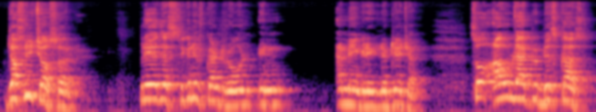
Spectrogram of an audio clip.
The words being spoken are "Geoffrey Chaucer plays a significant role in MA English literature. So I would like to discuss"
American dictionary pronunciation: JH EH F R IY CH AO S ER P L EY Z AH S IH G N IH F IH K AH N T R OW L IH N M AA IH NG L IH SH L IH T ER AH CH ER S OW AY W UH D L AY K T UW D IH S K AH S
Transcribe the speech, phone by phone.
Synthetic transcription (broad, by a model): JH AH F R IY CH AO S ER P L EY Z AH S IH G N IH F IH K AH N T R OW L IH N M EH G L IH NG L IH T ER AH CH ER S OW AY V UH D L AY K T UW D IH S K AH S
